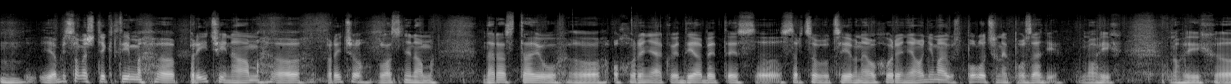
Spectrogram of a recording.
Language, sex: Slovak, male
